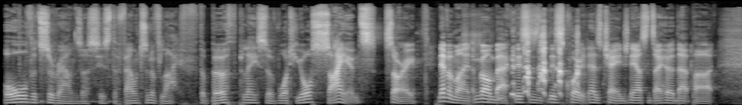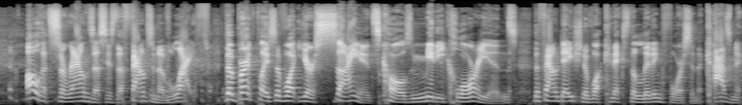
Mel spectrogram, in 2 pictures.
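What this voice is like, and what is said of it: Wise teacher voice. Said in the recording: “wisest voice ... Like you're teaching a class of Jedi Padawans.”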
